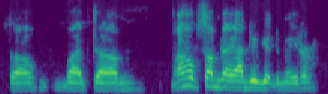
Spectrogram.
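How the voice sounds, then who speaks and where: A fairly high-voiced middle-aged man from North Carolina speaks haltingly, circling back and restarting his sentences. His voice comes through a dull, lo-fi video call in a dry, dead-sounding space. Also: steady tone, no room sound. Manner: halting, restarts often, many "you know"s. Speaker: guest, transplant recipient. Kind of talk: casual video call interview.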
